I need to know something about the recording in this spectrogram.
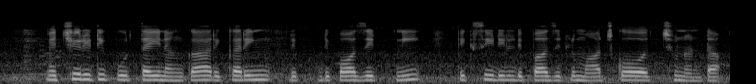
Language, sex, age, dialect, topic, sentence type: Telugu, female, 18-24, Southern, banking, statement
